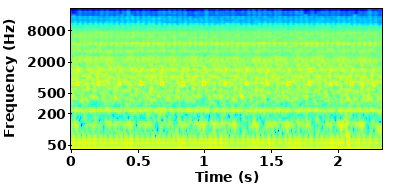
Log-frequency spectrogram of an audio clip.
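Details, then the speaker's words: Volkswagen CC after new ignition coils replaced the faulty ones: steady, even idle hum with no stumbles; normal smooth idle. "But it seems to be idling real smooth now."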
